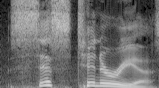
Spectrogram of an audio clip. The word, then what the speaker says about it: cystinuria: What is cystinuria? – You're asking the wrong damn guy. – I'll look it up. How do you say it? – It's called cystinuria. C-Y-S-T-I-N-U-R-I-A.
